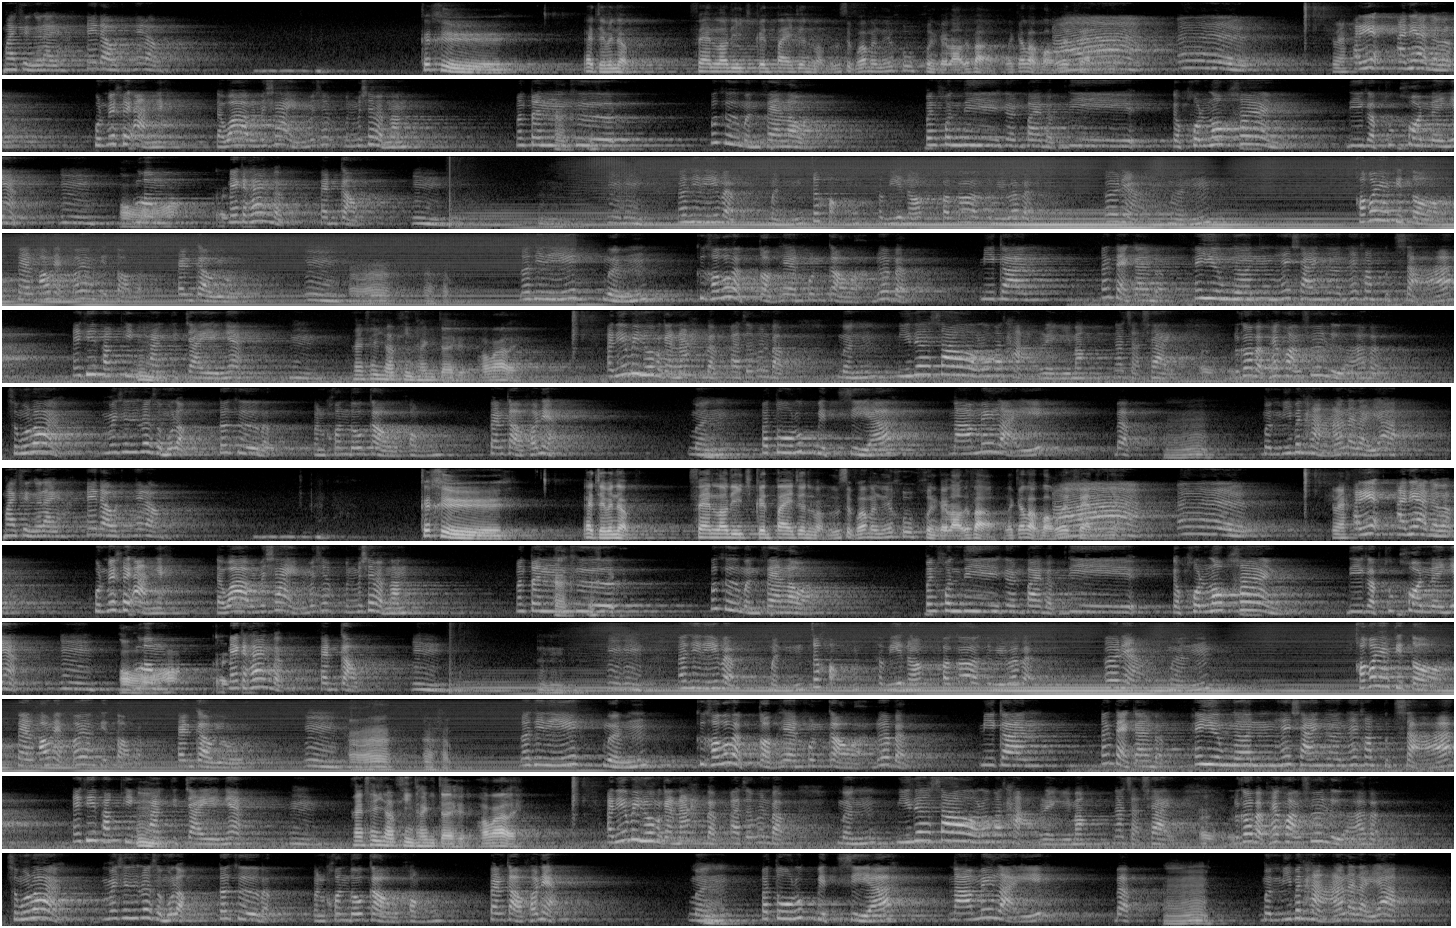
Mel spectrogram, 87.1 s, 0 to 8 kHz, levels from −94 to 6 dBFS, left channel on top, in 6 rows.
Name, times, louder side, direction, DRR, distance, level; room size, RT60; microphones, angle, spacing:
voice 1, 0.0-1.6 10.5-11.4 11.7-12.5 13.5-14.5 15.4-16.2 16.7-18.6 19.7-20.7 21.6-22.6 23.8-25.9 26.2-27.3 28.0-29.3 29.6-30.0 30.3-30.7 31.3-31.9 32.2-32.7 33.1-33.5 35.1-36.4 36.7-39.4 40.1-41.2 42.6-45.0 45.3-46.0 46.6-47.0 48.7-50.0 50.5-52.6 53.3-54.0 54.5-58.1 58.8-60.5 60.9-61.3 61.9-62.0 64.1-66.1 66.4-70.1 70.4-71.9 72.7-73.2 73.6-74.5 74.8-75.3 75.7-77.0 77.5-78.2 79.5-79.9 80.2-81.6 82.1-83.1 83.7-83.9 85.2-86.5, right 3 dB, 20° right, 6 dB, 1.0 m, -26 dB
voice 2, 2.5-3.3 4.2-5.1 5.8-6.3 6.9-11.2 13.3-13.5 20.0-20.5 30.2-30.8 31.1-31.3 34.4-34.9 47.0-47.5 47.8-48.3 59.4-59.7 61.6-63.3 69.6-69.8 70.1-70.5 79.6-79.9 84.2-84.7, right 6 dB, 90° right, 16 dB, 0.6 m, -25 dB
sound 1, 33.5-49.3, equal, 35° left, 1.5 m, -32 dB
sound 2, 54.2-72.0, equal, 65° left, 3.8 m, -43 dB
27.0 x 16.5 x 6.6 m, 2.3 s
head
